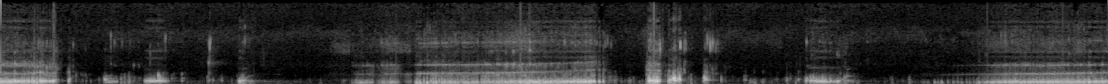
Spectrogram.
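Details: Irregular low gurgles and longer rumbling growls with squeaky tones, separated by quiet gaps; ordinary stomach growling (borborygmi).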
